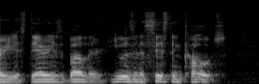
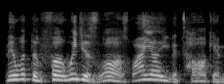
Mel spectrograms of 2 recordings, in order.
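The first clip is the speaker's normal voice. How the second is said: angry coach yelling; 8 semitones higher than usual. Retold or imitated. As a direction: bark at the players like a fed-up coach. Angry head coach yells at players.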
